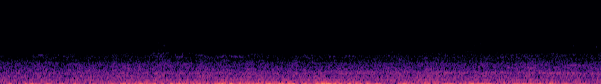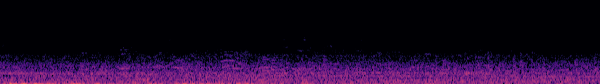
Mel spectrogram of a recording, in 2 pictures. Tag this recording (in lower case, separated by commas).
rail transport, vehicle, subway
